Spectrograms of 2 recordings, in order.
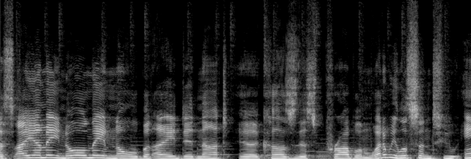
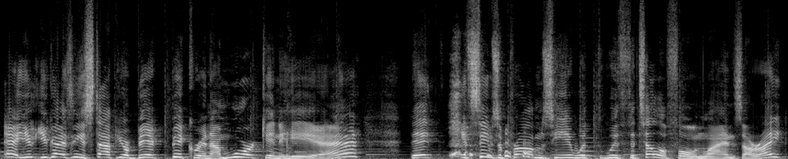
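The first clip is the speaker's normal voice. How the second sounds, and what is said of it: Put-on New York accent. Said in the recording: “his New York accent ... Sorry, I had to get in my New York accent.”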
